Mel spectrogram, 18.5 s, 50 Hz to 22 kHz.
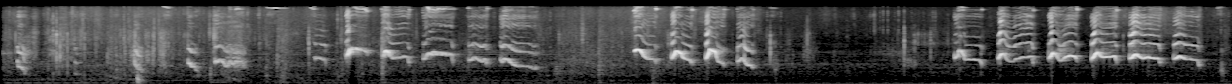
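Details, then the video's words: Two-week-old Finnish Lapphund puppies complaining: a run of high, wavering whimpers and squeals, each rising then falling, coming in quick irregular bursts with short pauses between, over a steady low indoor hum. "Complaining Sneezing 2 wks"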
